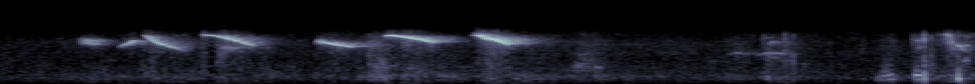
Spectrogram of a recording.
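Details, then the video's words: Espantalho song of a green-winged saltator (trinca-ferro): a rapid run of six sharp whistled notes, mostly falling in pitch. It is followed by faint scattered clicks and short knocking sounds near the end. "TRINCA FERRO ESPANTALHO"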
